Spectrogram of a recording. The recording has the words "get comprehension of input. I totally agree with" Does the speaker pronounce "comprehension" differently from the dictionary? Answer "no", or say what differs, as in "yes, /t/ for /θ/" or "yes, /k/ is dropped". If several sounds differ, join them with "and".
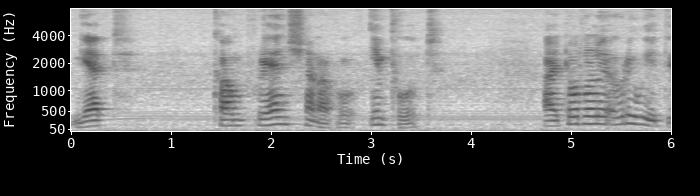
no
